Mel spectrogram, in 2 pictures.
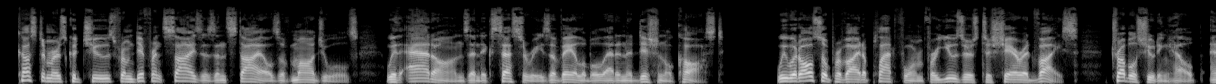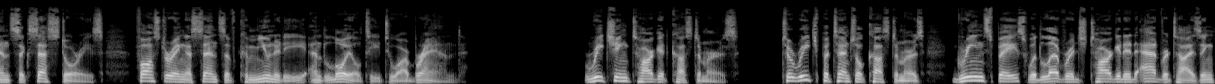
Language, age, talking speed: English, 40-59, 140 wpm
